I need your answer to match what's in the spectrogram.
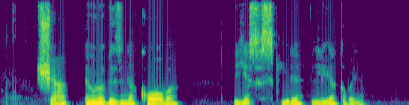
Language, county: Lithuanian, Kaunas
